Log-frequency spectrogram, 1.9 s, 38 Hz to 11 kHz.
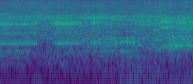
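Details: A huge Steller sea lion bull roars deep and drawn-out over steady rumble and wind at a rookery of about 150 sunbathing sea lions, Queen Charlotte Sound off northern Vancouver Island; bulls are apparently arguing over rock space.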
